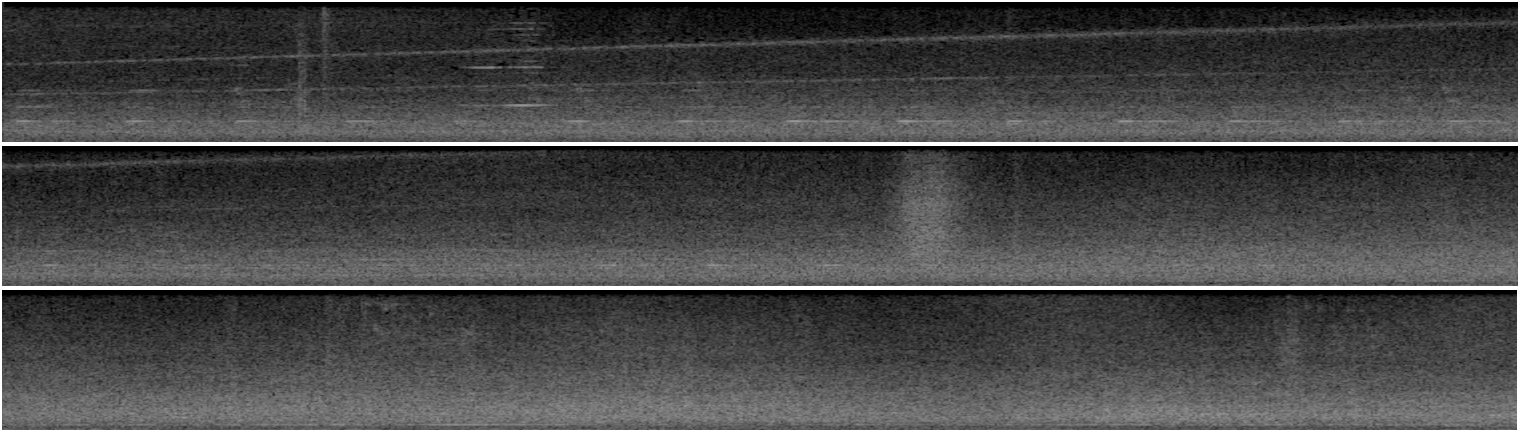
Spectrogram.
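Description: MARC bilevel commuter train rolling past, a steady rumble and rush of wheels on rails that grows slightly louder near the end, with a faint tone slowly rising in pitch through the second half.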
